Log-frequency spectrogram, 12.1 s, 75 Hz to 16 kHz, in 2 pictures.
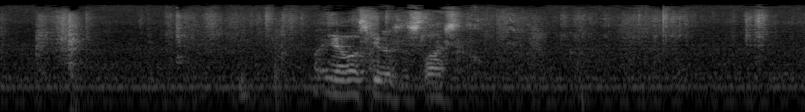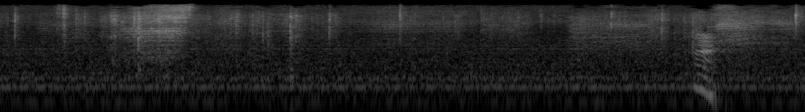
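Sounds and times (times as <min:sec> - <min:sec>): steady low hum: 0:00.0 - 0:12.0
person chewing pizza: 0:03.7 - 0:12.0.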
